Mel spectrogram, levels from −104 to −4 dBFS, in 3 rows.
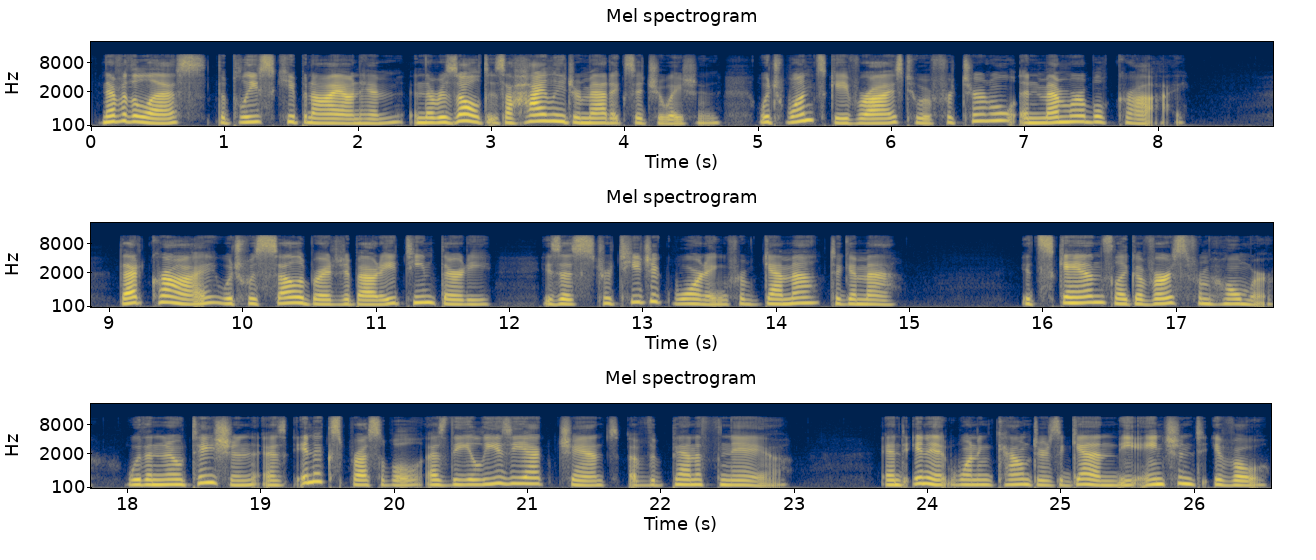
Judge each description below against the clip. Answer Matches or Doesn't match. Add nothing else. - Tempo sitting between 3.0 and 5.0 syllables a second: Doesn't match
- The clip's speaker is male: Doesn't match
